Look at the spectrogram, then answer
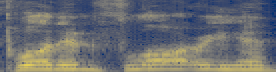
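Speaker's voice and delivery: put-on drunken heckling yell, very high. Recounting yelling from the crowd during a boring fight, retelling a drunk yell. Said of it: "I start yelling".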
